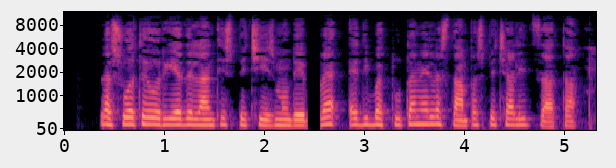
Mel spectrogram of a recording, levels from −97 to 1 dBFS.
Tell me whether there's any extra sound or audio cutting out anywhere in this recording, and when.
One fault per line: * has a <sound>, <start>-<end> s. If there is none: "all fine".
* has a dropout, 2.4-2.6 s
